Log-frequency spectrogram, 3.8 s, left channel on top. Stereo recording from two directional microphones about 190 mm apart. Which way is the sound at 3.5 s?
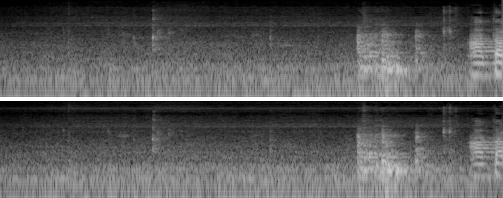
45° left (ahead or behind).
